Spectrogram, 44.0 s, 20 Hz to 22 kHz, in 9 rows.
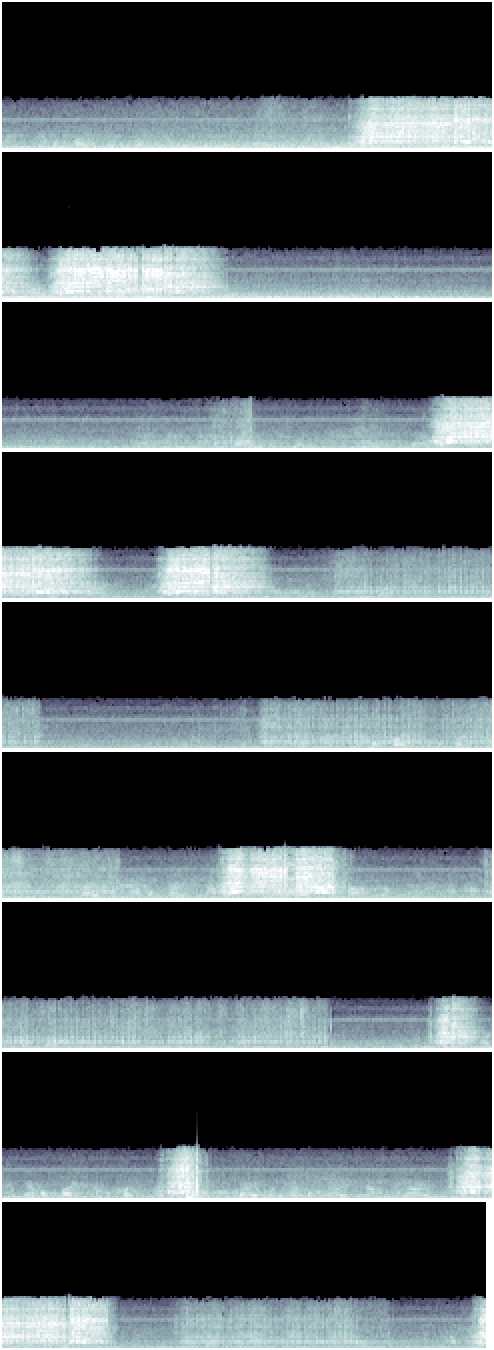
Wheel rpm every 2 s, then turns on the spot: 0, 20, 90, 70, 0, 0, 0, 70, 40, 10, 0, 20, 20, 70, 20, 20, 10, 10, 10, 70, 40, 30.
18-20 22-32 40-42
